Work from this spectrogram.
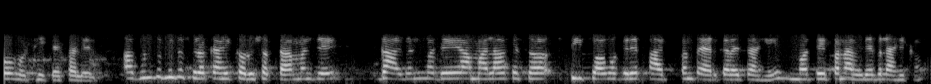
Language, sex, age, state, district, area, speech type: Marathi, female, 18-30, Maharashtra, Kolhapur, urban, conversation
